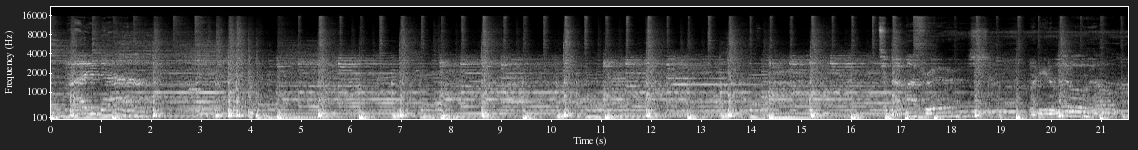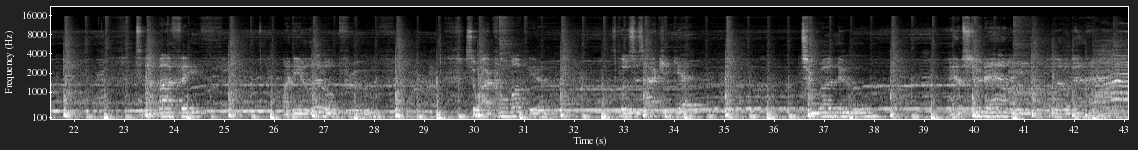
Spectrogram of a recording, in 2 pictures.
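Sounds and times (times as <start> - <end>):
bass guitar: 0.0 - 43.0
drum kit beat: 0.0 - 43.0
electric guitar: 0.0 - 43.0
keyboards: 0.0 - 43.0.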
